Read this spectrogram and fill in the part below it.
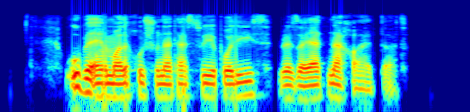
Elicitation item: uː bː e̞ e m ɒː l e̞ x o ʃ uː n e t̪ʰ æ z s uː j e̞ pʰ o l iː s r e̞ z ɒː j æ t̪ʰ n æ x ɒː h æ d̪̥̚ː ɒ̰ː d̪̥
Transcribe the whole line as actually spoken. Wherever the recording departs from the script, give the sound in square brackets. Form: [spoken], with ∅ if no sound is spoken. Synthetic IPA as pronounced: uː [b] e̞ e m ɒː l e̞ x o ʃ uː n [æ] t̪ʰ æ z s uː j e̞ pʰ o l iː s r e̞ z ɒː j æ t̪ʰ n æ x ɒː h æ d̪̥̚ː ɒ̰ː d̪̥

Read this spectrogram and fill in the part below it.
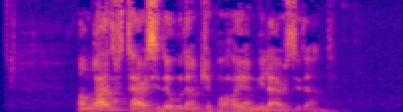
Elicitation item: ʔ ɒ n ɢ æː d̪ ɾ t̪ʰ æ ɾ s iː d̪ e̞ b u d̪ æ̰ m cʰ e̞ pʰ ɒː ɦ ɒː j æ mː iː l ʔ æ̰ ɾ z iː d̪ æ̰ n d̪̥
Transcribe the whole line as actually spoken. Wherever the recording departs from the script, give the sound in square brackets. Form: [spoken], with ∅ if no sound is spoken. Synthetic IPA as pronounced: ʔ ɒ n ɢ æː d̪ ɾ t̪ʰ æ ɾ s iː d̪ e̞ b [uː] d̪ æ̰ m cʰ e̞ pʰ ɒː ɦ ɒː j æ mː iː l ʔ æ̰ ɾ z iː d̪ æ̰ n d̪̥

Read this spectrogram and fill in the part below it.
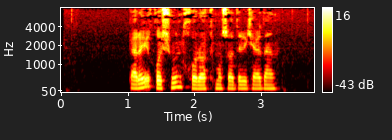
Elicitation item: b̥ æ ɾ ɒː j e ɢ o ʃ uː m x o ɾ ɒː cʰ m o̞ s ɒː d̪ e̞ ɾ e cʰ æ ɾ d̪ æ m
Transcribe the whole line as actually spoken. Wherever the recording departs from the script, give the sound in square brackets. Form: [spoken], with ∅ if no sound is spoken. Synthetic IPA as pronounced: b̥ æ ɾ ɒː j e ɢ o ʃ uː [n] x o ɾ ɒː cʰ m o̞ s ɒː d̪ e̞ ɾ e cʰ æ ɾ d̪ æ [n]

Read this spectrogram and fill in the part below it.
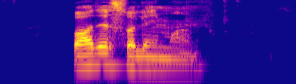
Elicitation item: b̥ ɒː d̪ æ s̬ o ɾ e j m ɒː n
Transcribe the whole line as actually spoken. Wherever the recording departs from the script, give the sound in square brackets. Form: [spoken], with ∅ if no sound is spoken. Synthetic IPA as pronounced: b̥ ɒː d̪ [e] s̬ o [l] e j m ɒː n

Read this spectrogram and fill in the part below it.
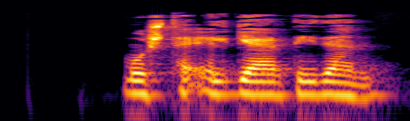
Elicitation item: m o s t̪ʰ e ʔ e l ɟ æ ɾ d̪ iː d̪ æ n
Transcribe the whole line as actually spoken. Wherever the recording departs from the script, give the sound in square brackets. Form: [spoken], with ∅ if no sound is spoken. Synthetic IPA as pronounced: m o [ʃ] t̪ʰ [æ] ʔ e l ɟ æ ɾ d̪ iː d̪ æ n

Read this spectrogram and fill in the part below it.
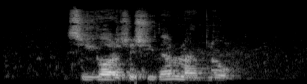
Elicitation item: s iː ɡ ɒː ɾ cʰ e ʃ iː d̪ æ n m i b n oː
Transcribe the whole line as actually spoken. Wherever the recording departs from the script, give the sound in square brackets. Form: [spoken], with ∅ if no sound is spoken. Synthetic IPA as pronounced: s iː ɡ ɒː ɾ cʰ e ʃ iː d̪ æ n m [æ] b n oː

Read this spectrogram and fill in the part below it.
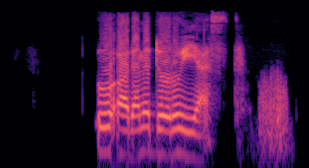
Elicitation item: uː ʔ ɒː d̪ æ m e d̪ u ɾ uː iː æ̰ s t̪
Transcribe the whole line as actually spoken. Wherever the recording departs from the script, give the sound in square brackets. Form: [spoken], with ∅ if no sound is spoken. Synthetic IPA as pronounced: uː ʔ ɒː d̪ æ m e d̪ [o] ɾ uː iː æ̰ s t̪

